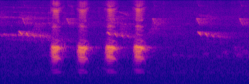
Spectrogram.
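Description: A Large-billed Crow gives four hoarse, harsh caws in a quick even series, about three a second. A thin high whistle from another bird sounds faintly behind.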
